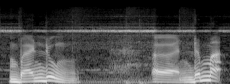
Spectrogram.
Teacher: Misalnya tadi saya contohkan ketika orang Jawa mengucapkan kota yang diawali dengan bunyi D atau B, biasanya diawali dengan huruf sengau. Bandung, Demak misalnya.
